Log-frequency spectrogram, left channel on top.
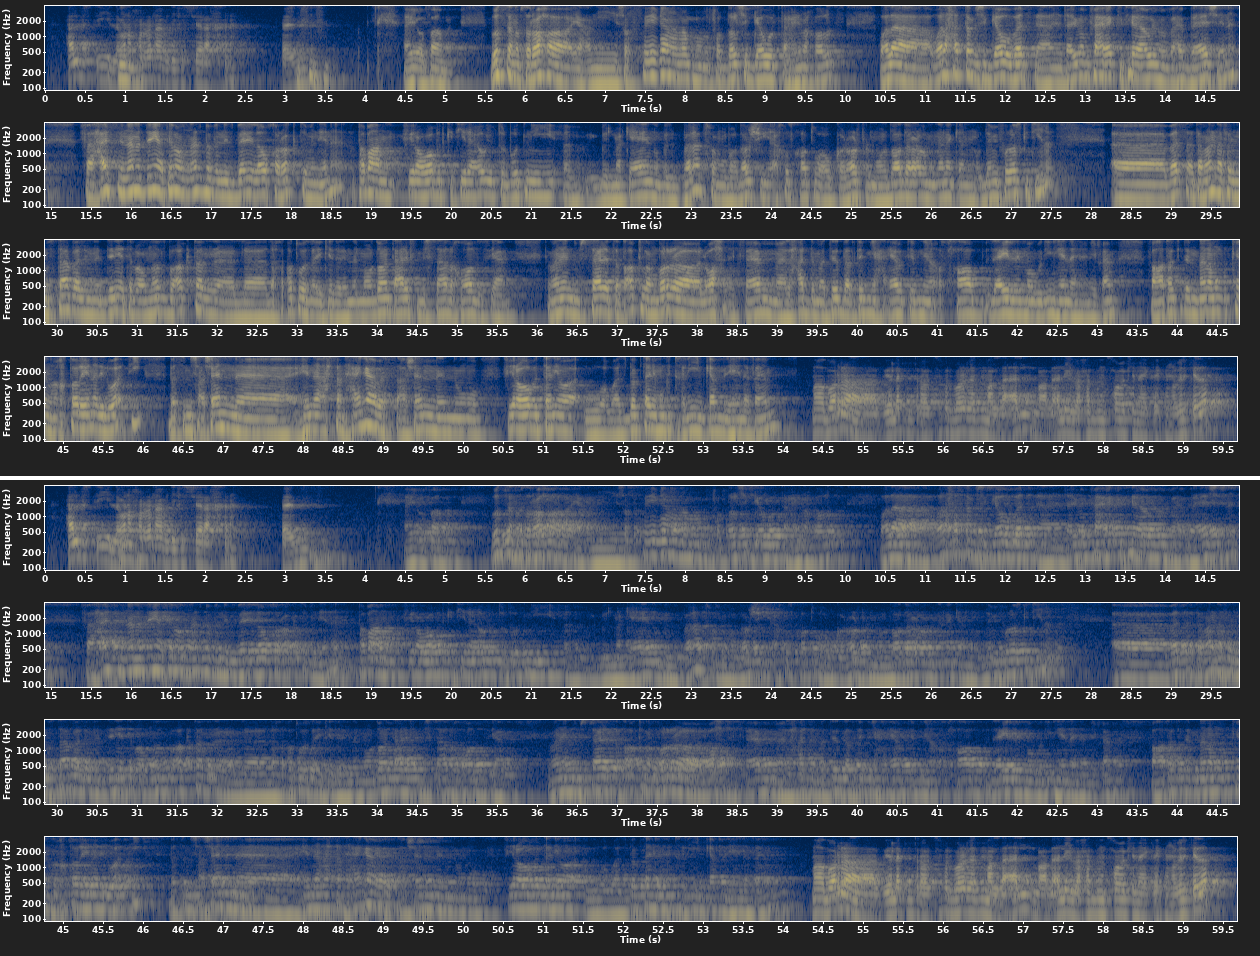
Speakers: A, on the right; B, on the left.
A: هلبس تقيل لو
B: مم.
A: انا حران اعمل ايه في الشارع <laughs> فاهمني
B: <laughs> ايوه فاهمك بص انا بصراحه يعني شخصيا انا ما بفضلش الجو بتاع هنا خالص ولا ولا حتى مش الجو بس يعني تقريبا في حاجات كتيره قوي ما بحبهاش هنا فحاسس ان انا الدنيا هتبقى مناسبه بالنسبه لي لو خرجت من هنا طبعا في روابط كتيره قوي بتربطني آه، بالمكان وبالبلد فما بقدرش اخد خطوه او قرار في الموضوع ده رغم ان انا كان قدامي فرص كتيره آه بس اتمنى في المستقبل ان الدنيا تبقى مناسبة اكتر آه، ل- لخطوة زي كده لان الموضوع انت عارف مش سهل خالص يعني كمان انت مش سهل تتأقلم بره لوحدك فاهم لحد ما تقدر تبني حياة وتبني اصحاب زي اللي موجودين هنا يعني فاهم فاعتقد ان انا ممكن هختار هنا دلوقتي بس مش عشان آه، هنا احسن حاجة بس عشان انه في روابط تانية و- و- واسباب تانية ممكن تخليني مكمل هنا فاهم
A: ما هو بره بيقول لك انت لو هتسافر بره لازم على الاقل على الاقل يبقى حد من صحابك هناك لكن غير كده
